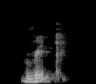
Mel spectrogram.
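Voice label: "rick", British English; pronunciations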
